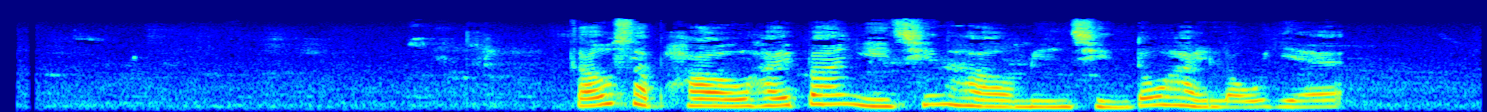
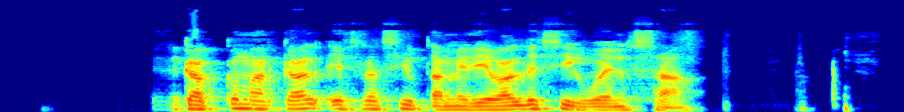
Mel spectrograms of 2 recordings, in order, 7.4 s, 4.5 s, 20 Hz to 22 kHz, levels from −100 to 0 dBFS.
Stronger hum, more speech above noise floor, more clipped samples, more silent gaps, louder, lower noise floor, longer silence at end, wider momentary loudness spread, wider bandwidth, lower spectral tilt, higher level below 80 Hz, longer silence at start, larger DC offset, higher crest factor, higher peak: neither; second, 34 dB vs over 71 dB; neither; neither; second, -29 LUFS vs -19 LUFS; second, -62 dBFS vs under -90 dBFS; first, 0.75 s vs 0.25 s; second, 8 LU vs 21 LU; first, 11.5 kHz vs 7.6 kHz; second, -4.5 dB/octave vs -7 dB/octave; second, -86 dBFS vs -62 dBFS; first, 2.9 s vs 0.85 s; neither; about the same, 18 dB vs 20 dB; second, -14 dBFS vs -2 dBFS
